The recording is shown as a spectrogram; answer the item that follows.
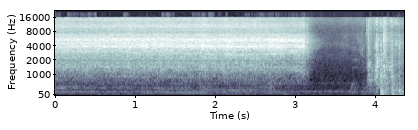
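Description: A power drill bores into a memory box with a loud steady whine and hiss, then stops and falls quiet before a short burst of clattering near the end.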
